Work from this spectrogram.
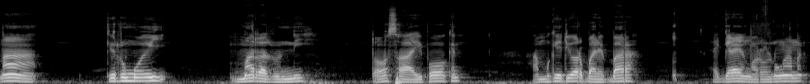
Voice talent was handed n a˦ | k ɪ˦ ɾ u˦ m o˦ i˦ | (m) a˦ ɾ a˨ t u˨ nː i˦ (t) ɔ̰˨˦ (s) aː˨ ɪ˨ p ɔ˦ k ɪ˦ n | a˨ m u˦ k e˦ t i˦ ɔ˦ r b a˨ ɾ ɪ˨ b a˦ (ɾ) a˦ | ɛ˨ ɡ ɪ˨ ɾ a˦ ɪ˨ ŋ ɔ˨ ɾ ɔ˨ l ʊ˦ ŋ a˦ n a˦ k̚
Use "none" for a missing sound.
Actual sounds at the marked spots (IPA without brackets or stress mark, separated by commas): m, t, s, ɾ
